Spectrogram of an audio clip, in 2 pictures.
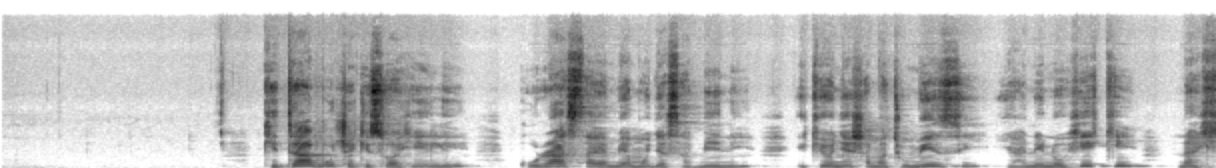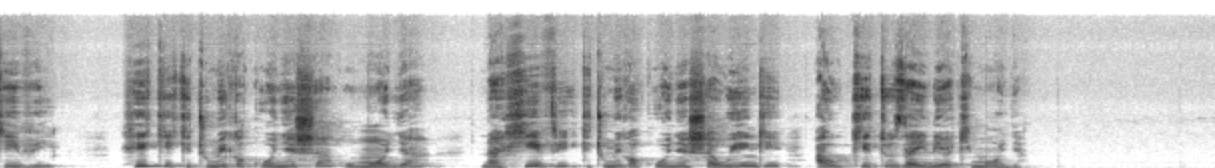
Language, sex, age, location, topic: Swahili, female, 25-35, Dar es Salaam, education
